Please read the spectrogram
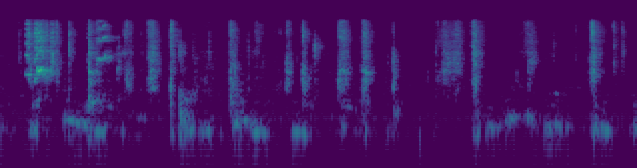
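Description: Fingers scraping and sliding against a snug trading-card box while working its lid and contents free: a run of short, irregular scratchy rubs with light knocks, two or three a second.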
